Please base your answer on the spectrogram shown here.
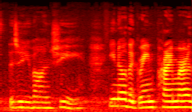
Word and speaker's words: Givenchy: I would pronounce it as Givenchy, but I know it's fancier than that. It's Givenchy.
